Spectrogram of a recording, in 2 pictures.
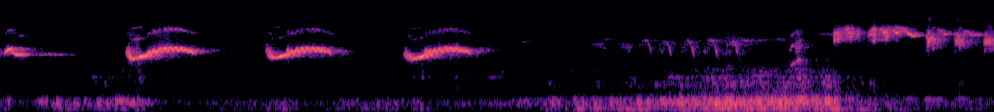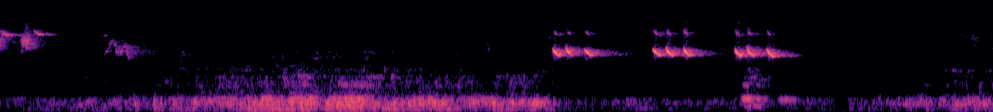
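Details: Song thrush in a garden giving a proclaiming song, especially at dawn and dusk: clear whistled phrases, each repeated two or three times, with high thin notes between, over a low rushing murmur.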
